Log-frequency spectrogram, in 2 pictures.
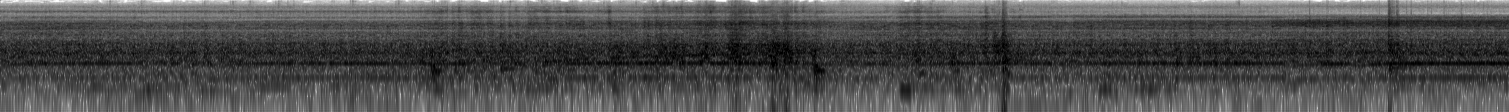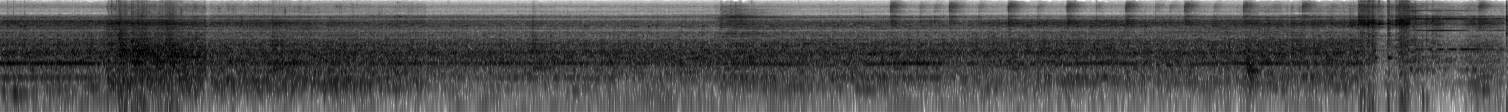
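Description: An excavator engine hums steadily.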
